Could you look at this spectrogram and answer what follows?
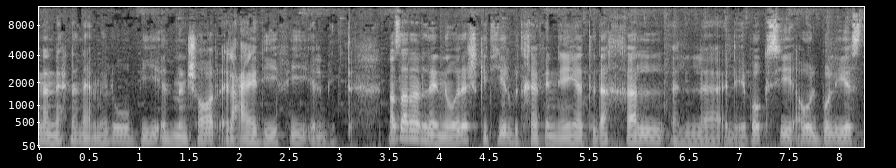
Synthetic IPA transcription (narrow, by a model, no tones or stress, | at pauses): næʔenːʔeħnænḛʕmelubeelmenʃɑːɾˤḛlʕaːd̪ifiʔelbeːt̪ | nɑzˤɑɾˤɑleʔenːweɾæʃket̪ʰiːɾbet̪xæːfiʔenːhejːæt̪æd̪æxːælelḛlʔḭboksiʔæ̰welboljes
